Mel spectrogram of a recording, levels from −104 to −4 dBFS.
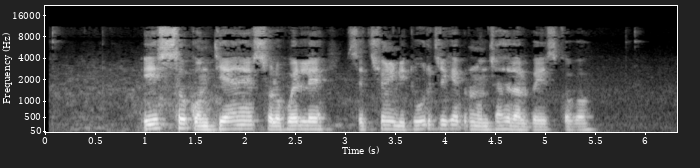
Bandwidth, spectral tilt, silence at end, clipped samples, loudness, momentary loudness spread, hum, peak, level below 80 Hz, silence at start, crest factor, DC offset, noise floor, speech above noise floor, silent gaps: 11.5 kHz; -4 dB/octave; 0.85 s; under 0.1%; -17 LUFS; 11 LU; none; -2 dBFS; -52 dBFS; 1 s; 16 dB; under 0.1%; -58 dBFS; 41 dB; none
